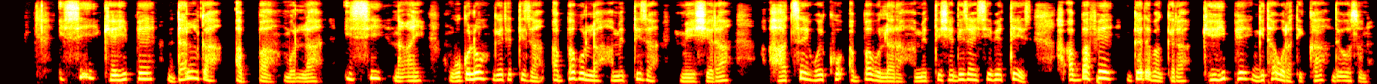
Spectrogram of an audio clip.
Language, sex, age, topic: Gamo, male, 18-24, government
